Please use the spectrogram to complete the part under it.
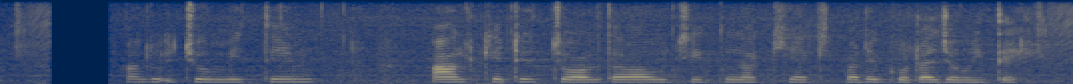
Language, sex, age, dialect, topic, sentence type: Bengali, female, 18-24, Rajbangshi, agriculture, question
